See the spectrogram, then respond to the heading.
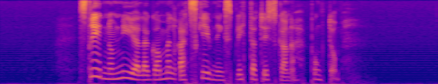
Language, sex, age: Norwegian, female, 45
